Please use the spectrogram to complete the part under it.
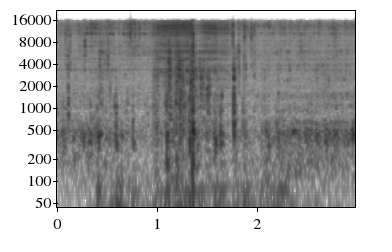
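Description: Air bubbles gurgle and rumble loudly underwater.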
